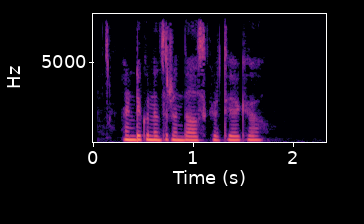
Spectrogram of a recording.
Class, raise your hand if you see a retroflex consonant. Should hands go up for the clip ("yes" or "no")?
yes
